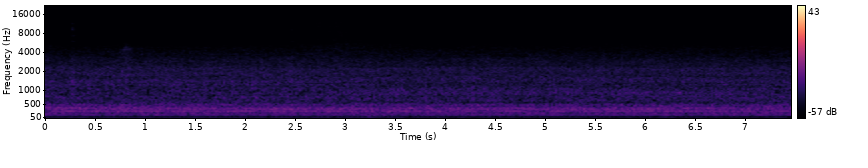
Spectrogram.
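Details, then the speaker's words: Apple iMac G3 Blueberry e-waste rescue reassembled and powered on with a USB keyboard: the CRT activates with a faint steady electrical hum, but there is no drive spin-up or seek activity and no smoke, pop or fizz; the computer does not boot. "so let's hit the power button I hear the CRT activate let's just see if things fire up well I'm not hearing anything else going on in there hit the button again"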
